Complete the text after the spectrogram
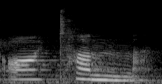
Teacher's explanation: So we hear the M sound, but not the N. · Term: silent N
